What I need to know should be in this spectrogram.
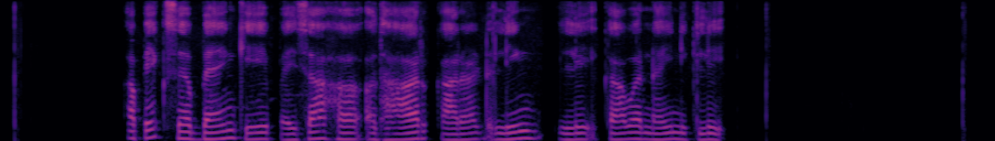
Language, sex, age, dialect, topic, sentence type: Chhattisgarhi, male, 31-35, Eastern, banking, question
